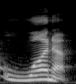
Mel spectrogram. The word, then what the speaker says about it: wanna: A gente pode juntar want to e fica wanna.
